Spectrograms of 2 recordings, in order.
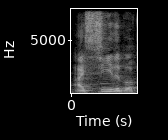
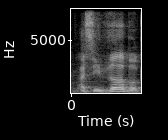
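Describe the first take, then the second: First: The stress falls on the word see. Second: The stress falls on the word the. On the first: I see it rather than sensing it another way. "I don't smell it" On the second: It is this particular book, not another. "not some other book"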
